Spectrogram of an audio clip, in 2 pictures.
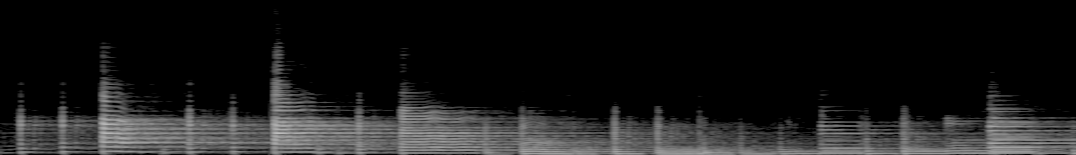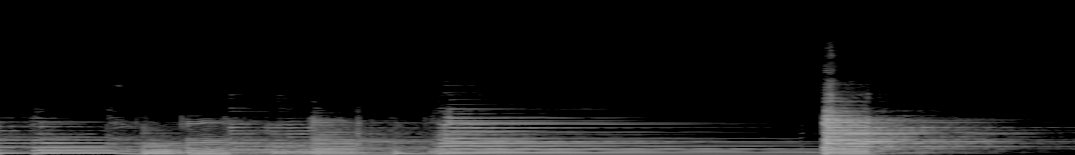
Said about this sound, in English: What I'm going to do is switch over to the spring reverb now so you can hear the difference.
